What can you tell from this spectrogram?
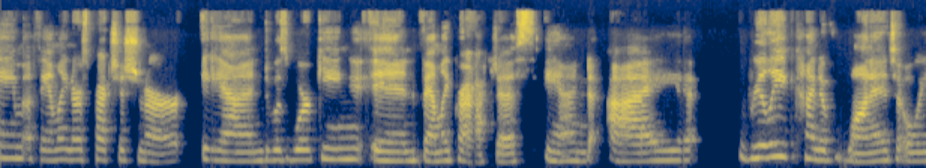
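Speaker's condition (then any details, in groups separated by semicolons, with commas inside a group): No condition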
